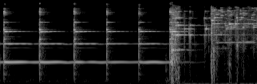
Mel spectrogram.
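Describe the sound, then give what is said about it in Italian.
In a radio drama, Tre lettere from the series Migranti by Laura Forti, presented by Swiss radio-television, a fork taps a glass at a family dinner five times in a steady rhythm, each clink ringing with a clear tone, then a quick flurry of louder, clattering clinks. No voices. “Posa la forchetta, cara. Abbiamo già fatto il brindisi al nonno.”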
